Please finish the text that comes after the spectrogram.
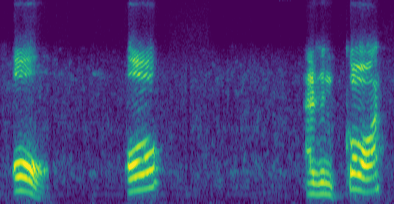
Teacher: a back rounded vowel between half closed and half open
